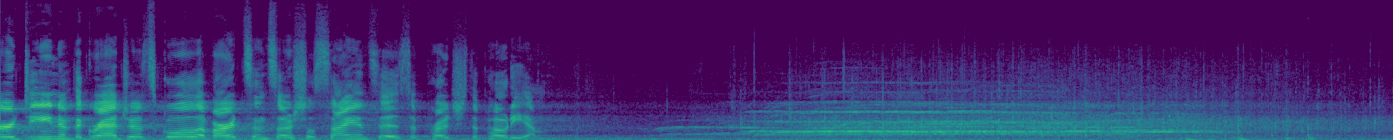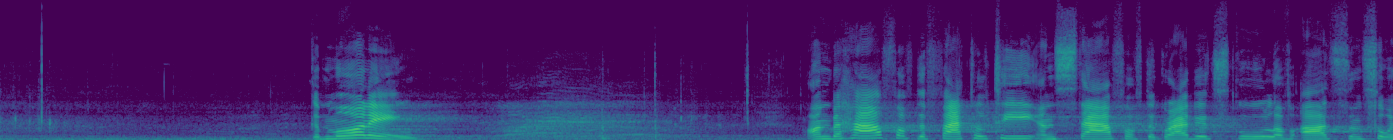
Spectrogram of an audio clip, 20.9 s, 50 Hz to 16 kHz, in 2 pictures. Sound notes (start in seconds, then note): 5.0 cheering and applause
